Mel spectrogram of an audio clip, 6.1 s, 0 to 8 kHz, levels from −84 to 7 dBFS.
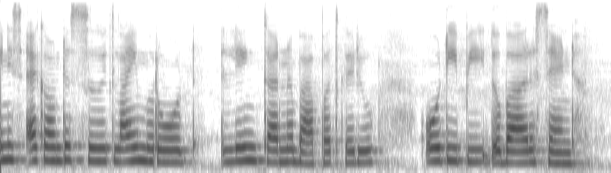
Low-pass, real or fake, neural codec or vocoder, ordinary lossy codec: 7.2 kHz; real; none; none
